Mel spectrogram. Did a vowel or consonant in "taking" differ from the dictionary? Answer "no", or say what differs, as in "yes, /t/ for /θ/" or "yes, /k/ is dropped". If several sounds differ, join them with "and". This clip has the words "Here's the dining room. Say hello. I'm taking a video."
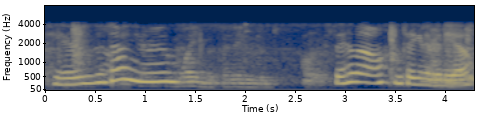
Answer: no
